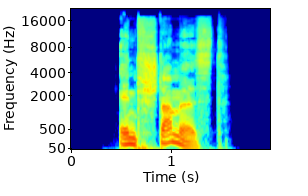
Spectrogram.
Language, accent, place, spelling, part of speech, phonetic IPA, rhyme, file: German, Germany, Berlin, entstammest, verb, [ɛntˈʃtaməst], -aməst, De-entstammest.ogg
- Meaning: second-person singular subjunctive I of entstammen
